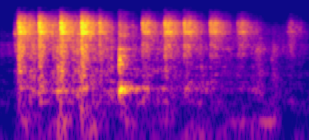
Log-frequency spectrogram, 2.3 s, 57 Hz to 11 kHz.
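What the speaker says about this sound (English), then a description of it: "Finish typing it and I'll sign it." A manual typewriter clatters in a quick run of about a dozen close, sharp keystrokes, evenly spaced and easing off toward the end, with no voices over it, set in a 1951 Scotland Yard radio mystery drama.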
